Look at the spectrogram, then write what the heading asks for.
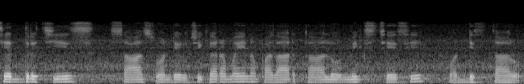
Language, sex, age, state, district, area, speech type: Telugu, male, 18-30, Andhra Pradesh, Krishna, urban, spontaneous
